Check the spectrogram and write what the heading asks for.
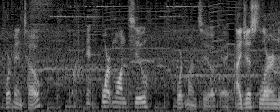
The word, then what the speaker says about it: portmanteau: How do you pronounce that word again, Greeth? You said portmanteau? Yeah, portmanteau.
